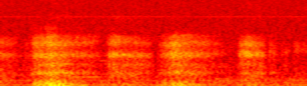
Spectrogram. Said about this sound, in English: A wild-eyed maid stood there, breathing.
